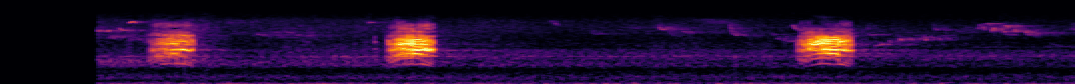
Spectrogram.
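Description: A grey heron gives three harsh, rasping croaks, each short and spaced one to two seconds apart, over a faint steady background hiss.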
